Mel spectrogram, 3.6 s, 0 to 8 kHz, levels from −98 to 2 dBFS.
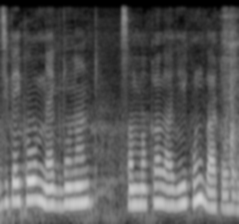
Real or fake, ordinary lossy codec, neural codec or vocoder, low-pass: fake; none; autoencoder, 48 kHz, 32 numbers a frame, DAC-VAE, trained on Japanese speech; 7.2 kHz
